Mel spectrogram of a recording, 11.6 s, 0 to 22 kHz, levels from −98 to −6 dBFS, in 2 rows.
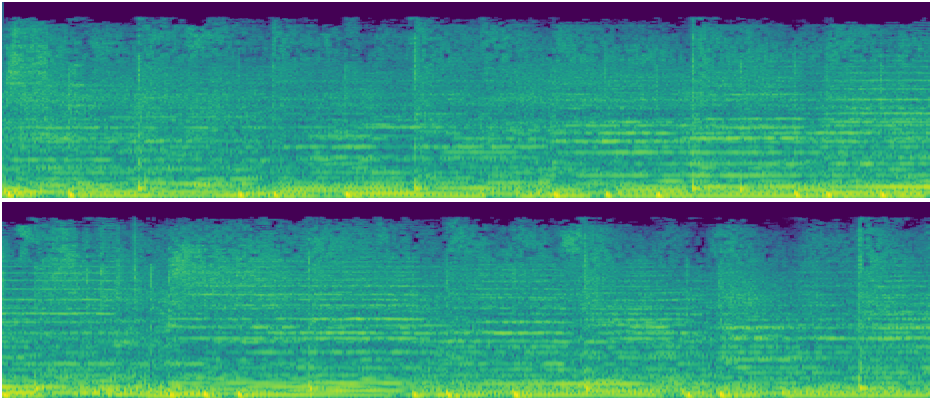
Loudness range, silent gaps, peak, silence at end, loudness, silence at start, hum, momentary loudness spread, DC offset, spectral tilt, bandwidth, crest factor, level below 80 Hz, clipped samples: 2 LU; none; -2 dBFS; 0 s; -18 LUFS; 0 s; none; 4 LU; under 0.1%; -4.5 dB/octave; 16 kHz; 16 dB; -22 dBFS; under 0.1%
